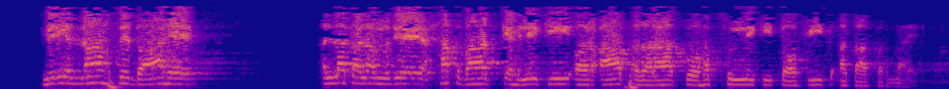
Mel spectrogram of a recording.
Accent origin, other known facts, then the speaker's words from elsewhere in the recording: Gujranwala, Punjab, Pakistan; گویا کہ میں 1972 3 مارچ 1972 گجرانوالہ میں ہی پیدا ہوا اور تقریباً 32.5 سال کے قریب عرصہ بچپن جوانی کے یہ کچھ ایام میں نے اسی طرف بسر کی.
